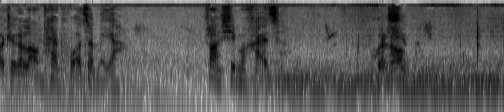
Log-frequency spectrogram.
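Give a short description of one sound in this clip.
An elderly woman speaks calmly and firmly.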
